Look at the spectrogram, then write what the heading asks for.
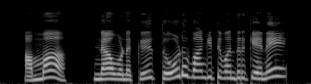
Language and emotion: Tamil, happy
